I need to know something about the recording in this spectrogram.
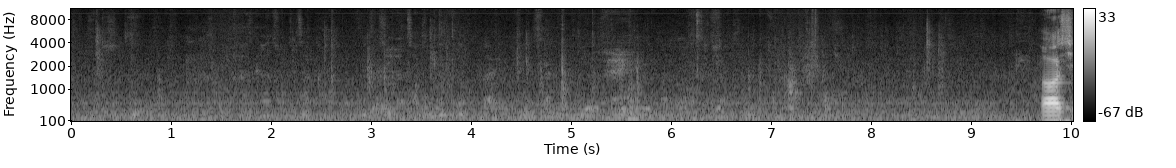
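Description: A middle-aged man reads out calmly through a microphone.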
